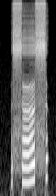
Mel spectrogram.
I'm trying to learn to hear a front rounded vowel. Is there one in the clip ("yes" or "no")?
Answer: yes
